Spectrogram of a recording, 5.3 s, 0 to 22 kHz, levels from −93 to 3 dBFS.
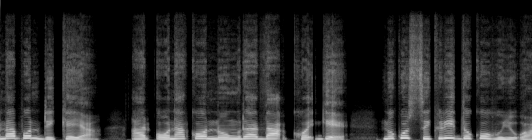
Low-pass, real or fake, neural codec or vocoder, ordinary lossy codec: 19.8 kHz; fake; autoencoder, 48 kHz, 32 numbers a frame, DAC-VAE, trained on Japanese speech; none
